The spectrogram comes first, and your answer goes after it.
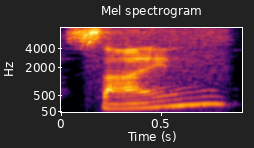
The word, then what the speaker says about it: sign: with a y5 mind sign notice how the J the G is silent fight line while kind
